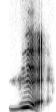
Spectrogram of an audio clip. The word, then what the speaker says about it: 月: So for month in Chinese, we say 月. It sounds like 鱼, 月.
